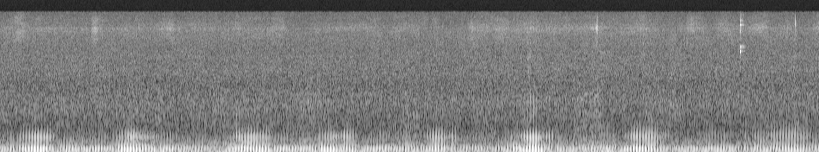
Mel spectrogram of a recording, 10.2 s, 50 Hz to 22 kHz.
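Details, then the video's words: A domestic cat purring on an evening recording made for ASMR: a deep, even rumble rising and falling in regular breath cycles about every 1.2 seconds, with a few faint clicks above. "Cat song"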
